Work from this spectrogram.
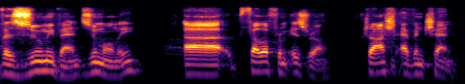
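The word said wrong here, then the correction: Even Chen: Evan Chain, not Chen. I'm pronouncing his name wrong this whole time. He told me his name is Evan Chain.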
